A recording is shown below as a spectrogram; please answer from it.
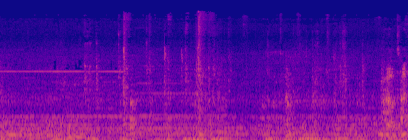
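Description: Diesel engine of a tracked forestry machine working under load, heard from inside its cab, its note shifting as the boom and grapple swing, with sharp knocks about two and a half and four seconds in.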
